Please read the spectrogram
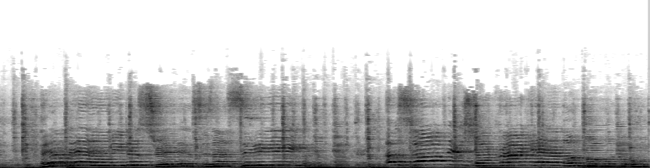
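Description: A woman sings a traditional song, accompanied by acoustic guitar, mandolin and upright bass, with long held bass notes under the voice.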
